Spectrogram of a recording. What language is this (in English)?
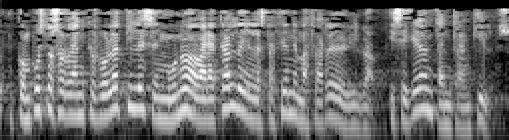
Spanish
